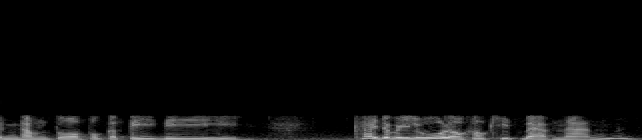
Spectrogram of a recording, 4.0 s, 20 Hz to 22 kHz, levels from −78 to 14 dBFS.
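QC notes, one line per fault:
No faults heard in this speech clip.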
